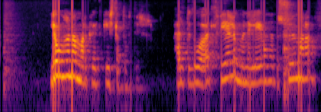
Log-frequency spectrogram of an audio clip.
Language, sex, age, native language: Icelandic, female, 30-39, Icelandic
